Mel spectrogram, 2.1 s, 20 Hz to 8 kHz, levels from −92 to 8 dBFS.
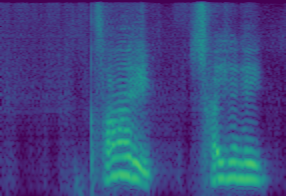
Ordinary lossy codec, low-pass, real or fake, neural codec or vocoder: none; none; fake; codec, 16 kHz, 0.5 kbps, FreqCodec, smaller model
